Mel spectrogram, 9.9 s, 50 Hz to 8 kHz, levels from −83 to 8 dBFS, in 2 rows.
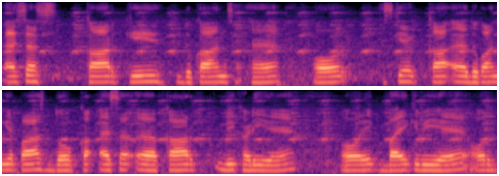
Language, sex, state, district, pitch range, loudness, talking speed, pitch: Hindi, male, Rajasthan, Bikaner, 145-155 Hz, -15 LUFS, 160 wpm, 155 Hz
